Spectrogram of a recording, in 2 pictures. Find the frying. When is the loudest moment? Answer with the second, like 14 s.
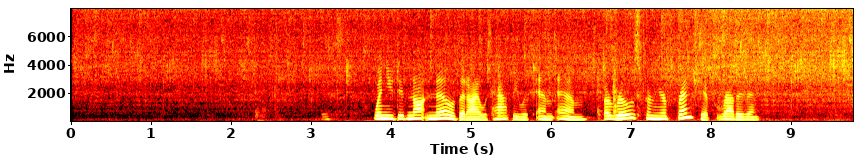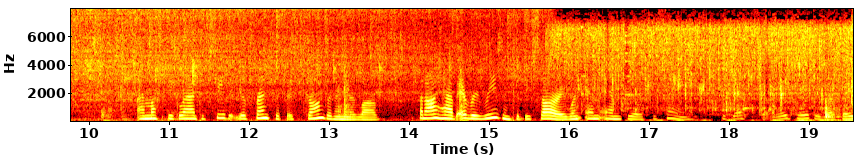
19 s.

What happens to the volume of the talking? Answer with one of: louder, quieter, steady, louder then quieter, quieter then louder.
quieter.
